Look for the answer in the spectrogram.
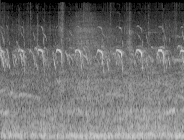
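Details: Chicks chirping in a bird market in Pakistan: a flock of high, curved peeps repeating rapidly and steadily over dense, low market noise.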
